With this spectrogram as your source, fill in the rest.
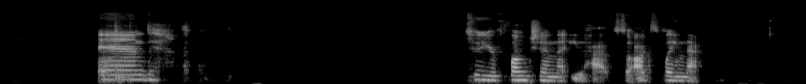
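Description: A woman speaks calmly through a microphone, in short bursts with pauses.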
